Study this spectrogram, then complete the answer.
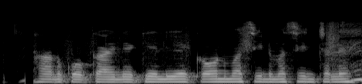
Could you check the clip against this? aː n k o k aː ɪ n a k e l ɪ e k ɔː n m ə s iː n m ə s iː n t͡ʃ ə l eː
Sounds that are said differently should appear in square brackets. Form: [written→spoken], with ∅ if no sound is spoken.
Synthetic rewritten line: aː n k o k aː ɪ n [a→e] k e l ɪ e k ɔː n m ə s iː n m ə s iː n t͡ʃ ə l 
